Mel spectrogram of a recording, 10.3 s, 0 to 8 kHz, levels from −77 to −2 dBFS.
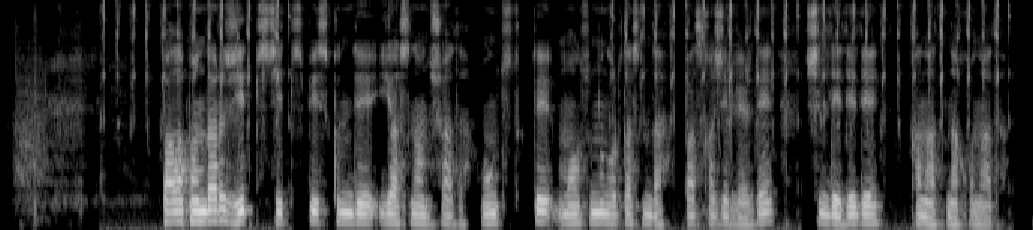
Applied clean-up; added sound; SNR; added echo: none; Scissors; 15 dB; none.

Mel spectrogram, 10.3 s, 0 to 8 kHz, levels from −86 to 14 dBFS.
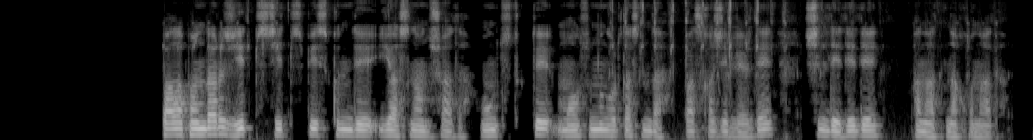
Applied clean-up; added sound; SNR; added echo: neural mask model DeepFilterNet 3.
